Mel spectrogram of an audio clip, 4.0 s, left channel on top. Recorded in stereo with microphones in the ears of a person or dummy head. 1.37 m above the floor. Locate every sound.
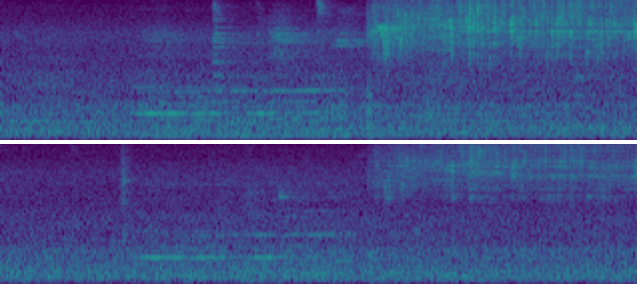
0.8 s singing: 75° left (ahead or behind), 3 m
2.3 s a running tap: 70° left (ahead or behind), 1.1 m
